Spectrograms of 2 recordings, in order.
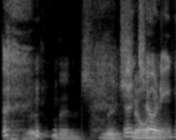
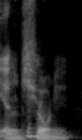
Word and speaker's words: Lencioni: Lencioni. Lencioni.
